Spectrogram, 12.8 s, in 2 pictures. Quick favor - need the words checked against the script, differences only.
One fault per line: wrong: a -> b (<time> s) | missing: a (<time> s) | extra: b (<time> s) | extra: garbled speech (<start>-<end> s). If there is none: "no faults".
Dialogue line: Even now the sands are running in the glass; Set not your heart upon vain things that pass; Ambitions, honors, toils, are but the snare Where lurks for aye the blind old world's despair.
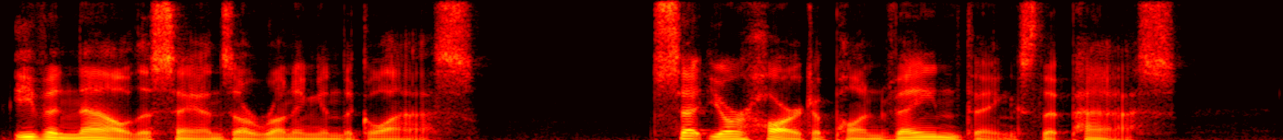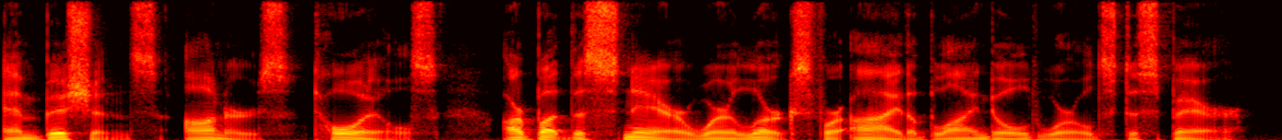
missing: not (3.5 s)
